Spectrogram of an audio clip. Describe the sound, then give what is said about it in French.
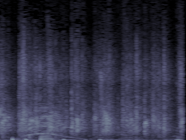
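Audience applause for a show's technician: a steady wash of clapping running beneath several people talking over it. “Une bonne main d'applaudissement.”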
